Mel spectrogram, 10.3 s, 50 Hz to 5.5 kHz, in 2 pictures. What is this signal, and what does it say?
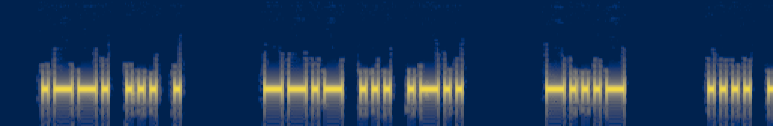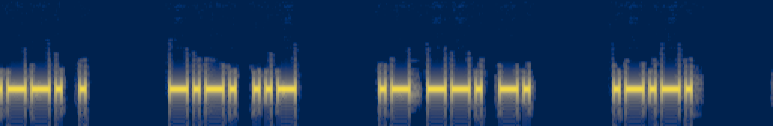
Morse code, heard as a keyed tone, about 30 wpm, 700 Hz. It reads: PSE QSL <BT> HPE CU AGN <AR>
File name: UK MASTER QSOs TRAINING / 30WPM / UK MASTER QSOs 0041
